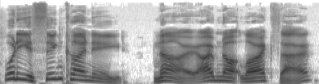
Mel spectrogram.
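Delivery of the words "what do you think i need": higher, mock-swaggering show-off; cocky braggart. Imagined cocky answer to the cashier, mock swagger. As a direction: ham up a lad bragging about his size. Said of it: "seem like a wanker".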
